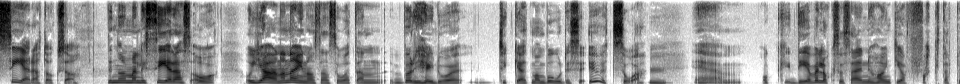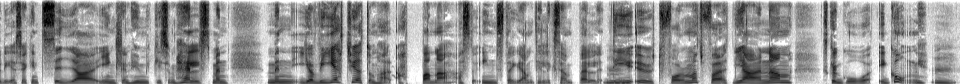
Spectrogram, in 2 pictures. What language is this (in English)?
Swedish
